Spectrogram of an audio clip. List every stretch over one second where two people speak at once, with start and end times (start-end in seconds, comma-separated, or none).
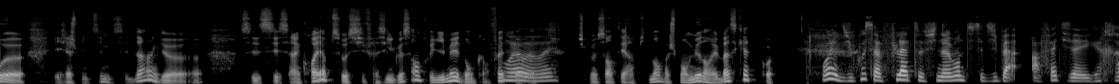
none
